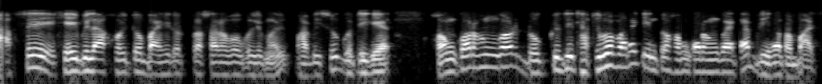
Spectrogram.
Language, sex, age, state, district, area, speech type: Assamese, male, 60+, Assam, Udalguri, urban, conversation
